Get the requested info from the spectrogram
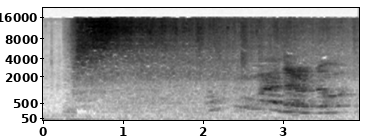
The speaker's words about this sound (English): He was hungover, singing in the shower. I recorded it and I brought it to you. And this is how it sounded.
